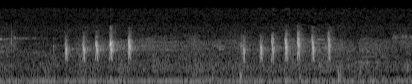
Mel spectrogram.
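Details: Thrush giving two bursts of harsh, clicking chack notes, each burst a rapid series of five to six dry, broadband notes, separated by a short pause, over a steady low rumble of background noise.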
